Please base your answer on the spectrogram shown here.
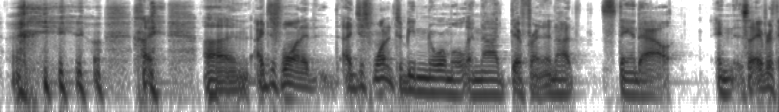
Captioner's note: laughter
